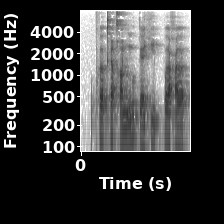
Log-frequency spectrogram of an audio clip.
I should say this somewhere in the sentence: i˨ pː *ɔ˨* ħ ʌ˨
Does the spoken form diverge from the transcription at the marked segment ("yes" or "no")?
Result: yes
